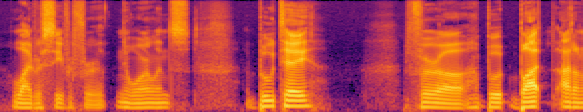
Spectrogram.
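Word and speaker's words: Boutte: Receiver for New Orleans boote for uh but I don't know sorry buddy yeah booty booty okay there's no uh I went to LSU Accent on the E but anyways we'll clarify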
